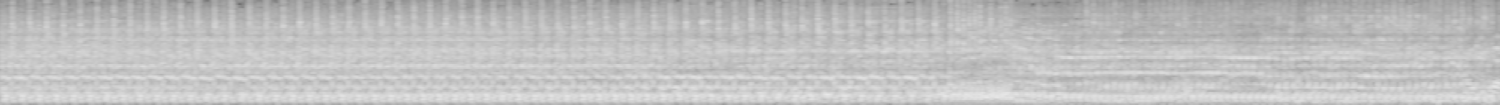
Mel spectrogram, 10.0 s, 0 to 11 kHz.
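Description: Predator 212cc single-cylinder four-stroke engine (a Honda GX200 clone) running steadily a touch over idle just after a cold start, with its choke being taken off. Its speed wavers briefly about two-thirds of the way through.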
